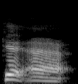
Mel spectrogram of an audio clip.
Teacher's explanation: we drop the final T in many words like get out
